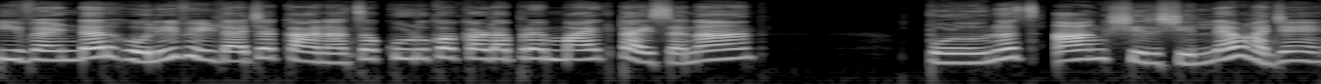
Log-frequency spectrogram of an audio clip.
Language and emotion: Goan Konkani, disgusted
